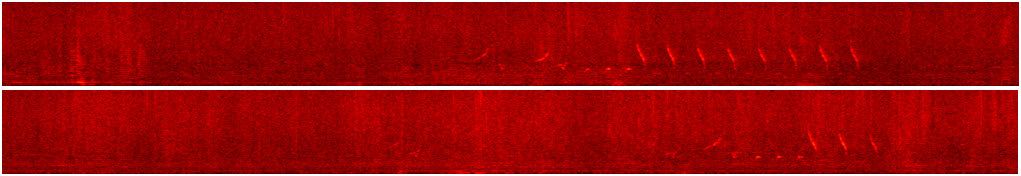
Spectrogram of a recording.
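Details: Honey bee colony in an old trash can giving a steady layered drone, occasional bees buzzing nearer, and a short series of high bird chirps twice in the background.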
